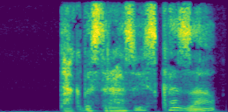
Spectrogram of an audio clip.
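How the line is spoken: Whisper. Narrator (Russian): прошептала Светик

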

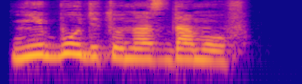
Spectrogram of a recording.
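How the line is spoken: Irritated. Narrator (Russian): раздраженно сказал

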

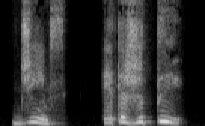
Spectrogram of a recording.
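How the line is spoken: Excited exclamation. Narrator (Russian): воскликнул Костик

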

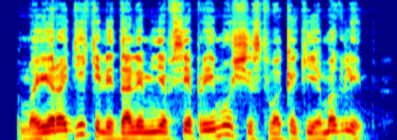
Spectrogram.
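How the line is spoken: Dry remark. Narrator (Russian): сухо обронил Алин

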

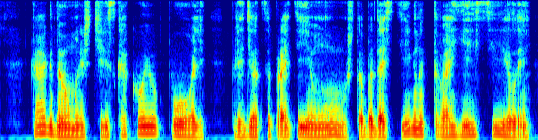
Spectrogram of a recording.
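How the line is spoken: Nasty giggle. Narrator (Russian): Гадко хихикнул Марквин

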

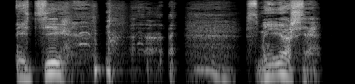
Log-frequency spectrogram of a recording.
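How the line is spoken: Short laugh, then coughing. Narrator (Russian): хохотнул Кольцов, закашлялся

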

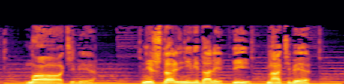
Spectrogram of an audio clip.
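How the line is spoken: Hoarse drawl. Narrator (Russian): Барон протянул хрипло

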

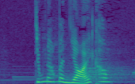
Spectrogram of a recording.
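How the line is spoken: Tearful sniffling question. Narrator (Vietnamese): Mẹ tôi sụt sùi hỏi

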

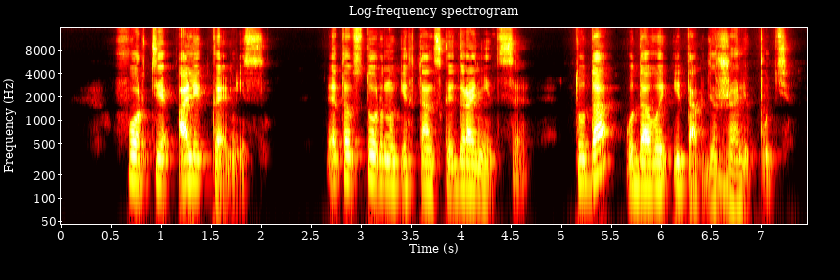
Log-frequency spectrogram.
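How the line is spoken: Snide, gleeful remark. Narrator (Russian): ехидно сообщил, радуясь кривой ухмылке девушки, словно ребенок новой игрушки

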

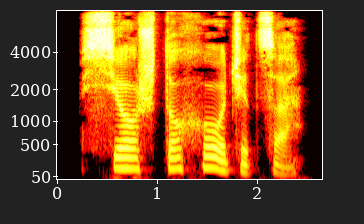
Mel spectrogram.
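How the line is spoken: Whispered, young woman. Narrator (Russian): прошептала девушка

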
